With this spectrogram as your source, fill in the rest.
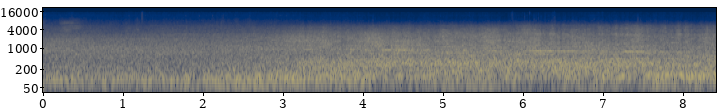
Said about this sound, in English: This is British Airways 282 taking off to London Heathrow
